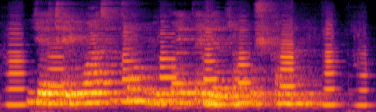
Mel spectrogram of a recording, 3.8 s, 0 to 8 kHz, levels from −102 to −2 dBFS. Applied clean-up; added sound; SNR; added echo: none; Wind instrument, woodwind instrument; 7 dB; reverberation time 0.9 s.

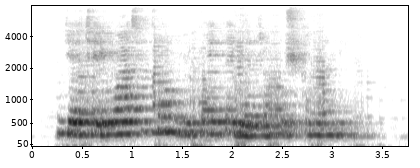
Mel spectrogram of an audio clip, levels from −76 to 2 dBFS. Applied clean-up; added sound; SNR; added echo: neural separator model SepFormer DNS4.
